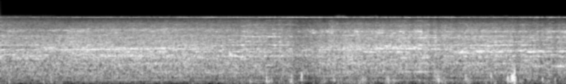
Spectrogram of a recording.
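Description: Passenger train running past at a distance: a steady rushing noise with a faint hum underneath and a few soft knocks about halfway through and near the end.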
